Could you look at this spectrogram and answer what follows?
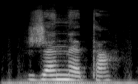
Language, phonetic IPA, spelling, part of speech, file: Polish, [ʒɛ̃ˈnɛta], żeneta, noun, Pl-żeneta.ogg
